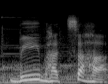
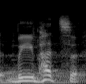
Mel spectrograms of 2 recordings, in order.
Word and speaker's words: बीभत्स: रसा भावा पुन स्त्र अर्थात बीभत्स रस न की बीभत्स यह अवश्य ध्यान रखिएगा जहां जुगुप्सा या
